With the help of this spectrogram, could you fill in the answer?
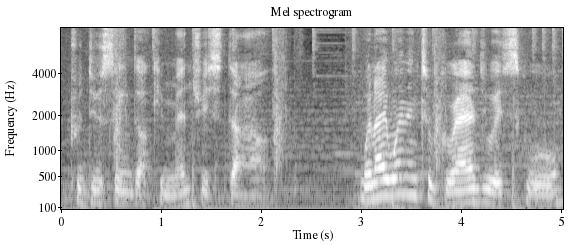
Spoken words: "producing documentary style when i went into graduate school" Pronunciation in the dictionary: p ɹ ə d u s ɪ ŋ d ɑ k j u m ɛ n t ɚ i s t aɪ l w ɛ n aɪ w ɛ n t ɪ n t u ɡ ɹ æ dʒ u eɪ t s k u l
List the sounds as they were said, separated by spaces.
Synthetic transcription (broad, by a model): p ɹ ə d u s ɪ ŋ d ɑ k j u m ɛ n t ɚ i s t aɪ l w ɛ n aɪ w ɛ n t ɪ n t u ɡ ɹ æ dʒ u eɪ t s k u l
